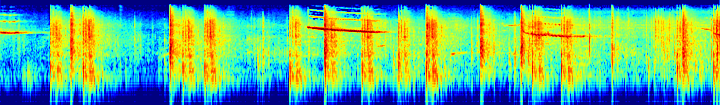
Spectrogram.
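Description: Aerial fireworks going off in a rapid series of sharp bangs and crackling pops, with whistles that fall in pitch about five seconds in and again near the end.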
